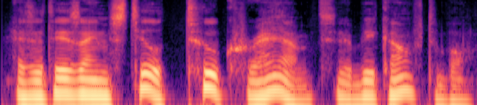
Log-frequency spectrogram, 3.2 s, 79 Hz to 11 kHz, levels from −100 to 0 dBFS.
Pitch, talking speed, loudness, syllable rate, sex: 120 Hz, 205 wpm, -16 LUFS, 5.3 syllables/s, male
